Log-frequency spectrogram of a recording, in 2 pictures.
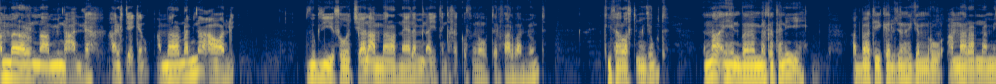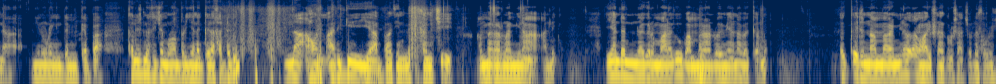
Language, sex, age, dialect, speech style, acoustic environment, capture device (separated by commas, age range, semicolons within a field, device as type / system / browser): Amharic, male, 18-24, Ethiopia - Addis Ababa, focused, silence, mobile / Linux / Chrome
